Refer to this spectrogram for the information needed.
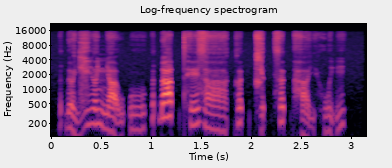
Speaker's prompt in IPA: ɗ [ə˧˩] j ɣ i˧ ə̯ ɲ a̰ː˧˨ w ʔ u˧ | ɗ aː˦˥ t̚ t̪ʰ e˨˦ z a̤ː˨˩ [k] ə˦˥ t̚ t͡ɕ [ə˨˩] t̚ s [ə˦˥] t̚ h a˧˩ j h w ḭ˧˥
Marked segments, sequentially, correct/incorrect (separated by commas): correct, correct, correct, correct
